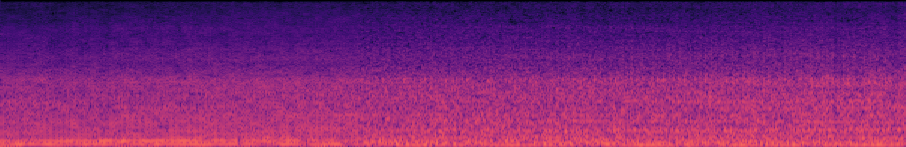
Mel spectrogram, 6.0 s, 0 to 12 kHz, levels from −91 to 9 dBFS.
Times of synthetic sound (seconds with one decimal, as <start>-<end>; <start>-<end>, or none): 0.0-2.4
